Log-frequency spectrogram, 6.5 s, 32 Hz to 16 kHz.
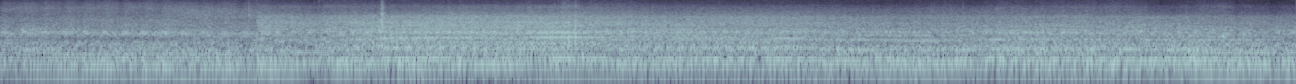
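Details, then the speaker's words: Porsche 911 flat-six after replacing the leaking fuel tank, upgrading sway bar bushings and changing filters: pulls smooth and even as revs rise and settle, no stumble or knocks; running well. "Harry is back running again and doing well."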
